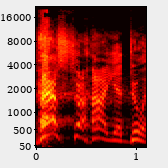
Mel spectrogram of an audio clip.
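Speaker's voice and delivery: loud, booming camp-meeting preacher voice. Retelling a man who walked up and greeted the speaker, camp-meeting Pentecostal preacher voice. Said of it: "straight up camp meeting Pentecostal preacher".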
